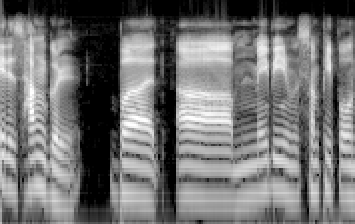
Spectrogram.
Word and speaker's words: 한글: Well, the right way to say it is Hangul, but maybe some people when they read this firsthand is Hangul.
